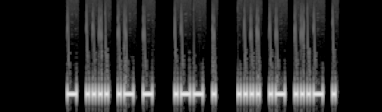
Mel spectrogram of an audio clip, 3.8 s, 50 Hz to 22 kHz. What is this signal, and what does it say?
Morse code, heard as a keyed tone, about 38 wpm, 700 Hz. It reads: THAT WE HAVE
